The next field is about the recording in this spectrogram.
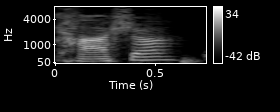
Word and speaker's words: Kase: Case. I hope I said that right. Kase. Is it Kase? – Yeah.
